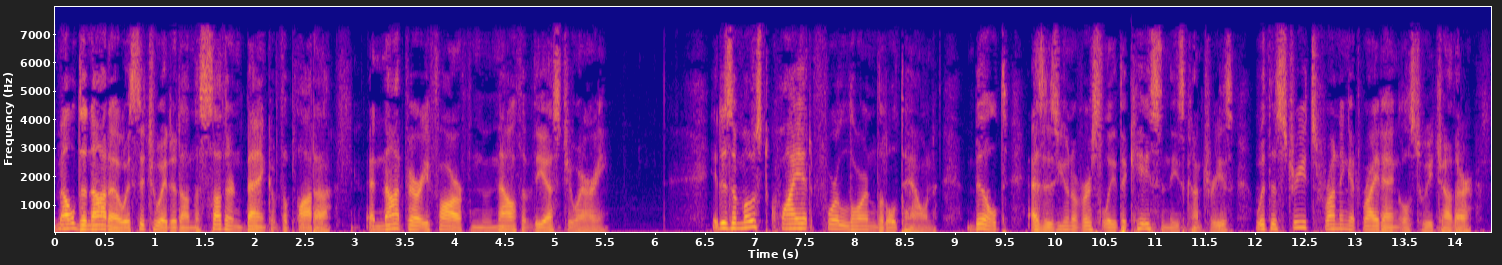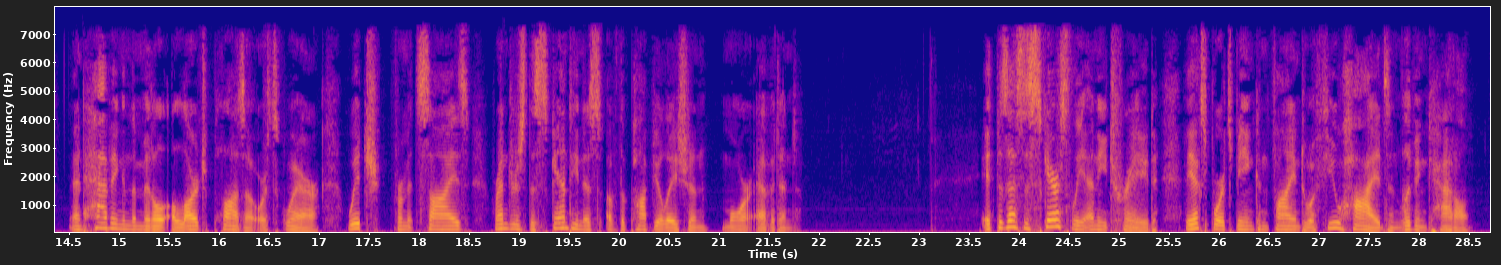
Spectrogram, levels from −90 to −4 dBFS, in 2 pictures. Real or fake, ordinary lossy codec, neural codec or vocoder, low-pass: real; AAC, 48 kbps; none; 7.2 kHz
